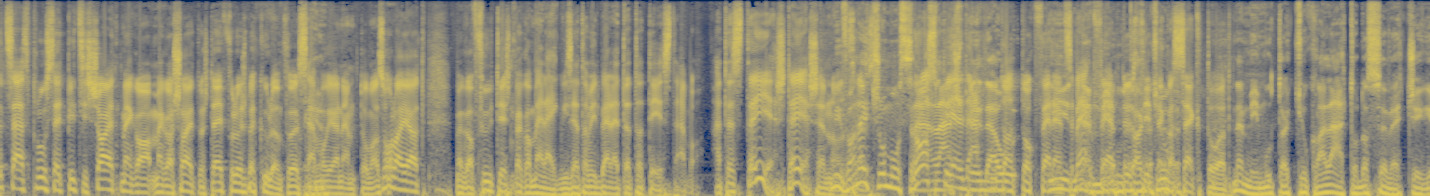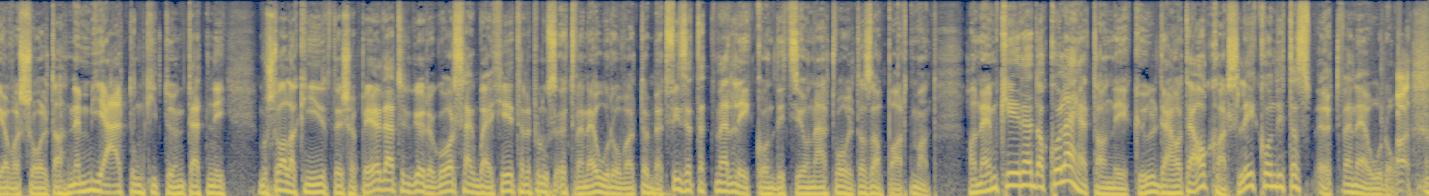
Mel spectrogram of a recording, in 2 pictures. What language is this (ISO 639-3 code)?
hun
